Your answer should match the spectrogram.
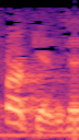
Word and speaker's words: firkins: Everybody say firkins. It rhymes with perkin.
